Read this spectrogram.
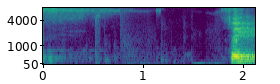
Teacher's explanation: Tu labio inferior hacia tus incisivos superiores. Y fíjate, ahí estamos produciendo un ruido. Ese ruido es el ruido audible, que se perciben con las consonantes.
